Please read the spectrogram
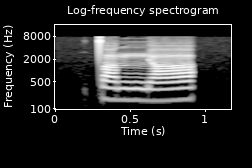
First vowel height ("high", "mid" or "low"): low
